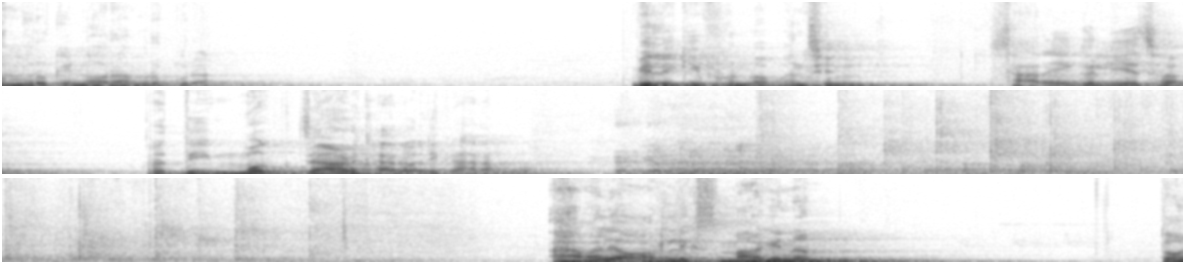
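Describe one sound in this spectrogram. A young man speaks with animation through a microphone and loudspeakers.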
